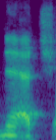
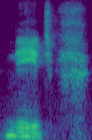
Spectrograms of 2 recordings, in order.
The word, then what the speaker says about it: niche: up by the way it was called niche and then the last I don't know five seven years a changed to pronouncing it neech either way actually it's okay but I'm gonna use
